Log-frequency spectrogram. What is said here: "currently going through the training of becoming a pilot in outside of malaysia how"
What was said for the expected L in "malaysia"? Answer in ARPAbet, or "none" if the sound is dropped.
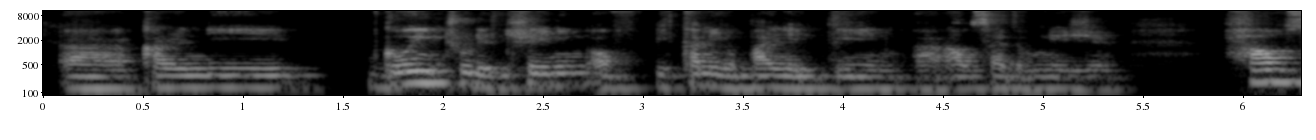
N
